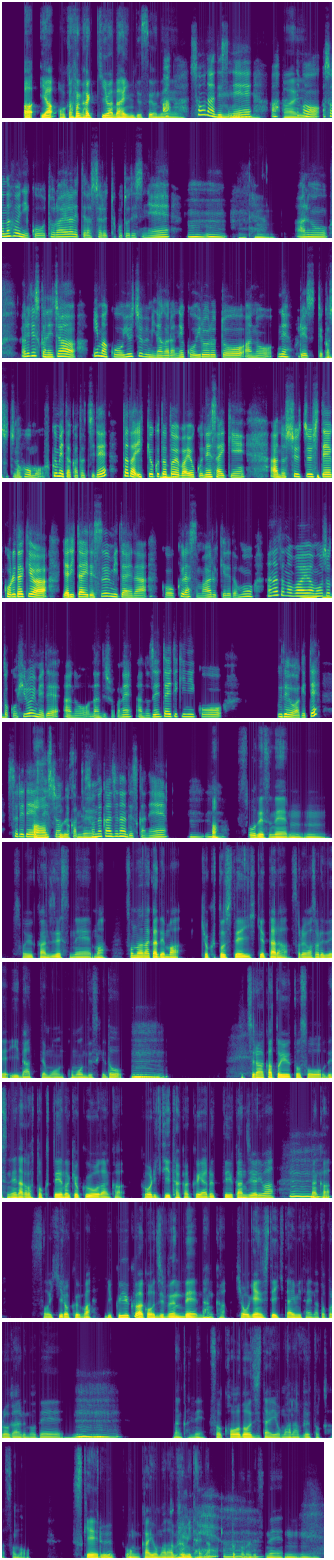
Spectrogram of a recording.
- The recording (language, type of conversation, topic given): Japanese, advice, 短い時間で趣味や学びを効率よく進めるにはどうすればよいですか？
- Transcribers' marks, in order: laughing while speaking: "他の楽器はないんですよね"; other background noise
